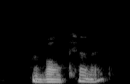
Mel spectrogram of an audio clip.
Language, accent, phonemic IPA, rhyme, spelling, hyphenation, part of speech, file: English, Southern England, /vɒlˈkænɪk/, -ænɪk, volcanic, vol‧can‧ic, adjective / noun, LL-Q1860 (eng)-volcanic.wav
- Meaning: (adjective) 1. Of or pertaining to a volcano or volcanoes 2. Produced by a volcano, or, more generally, by igneous agencies 3. Changed or affected by the heat of a volcano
